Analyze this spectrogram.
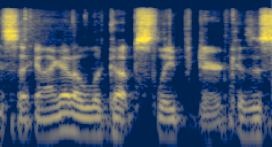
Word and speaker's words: Sleipnir: They would leave hay and treats for Odin's 8-legged horse, Sleperin. I don't know how you say it. Sleipnir. Sleipnir.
